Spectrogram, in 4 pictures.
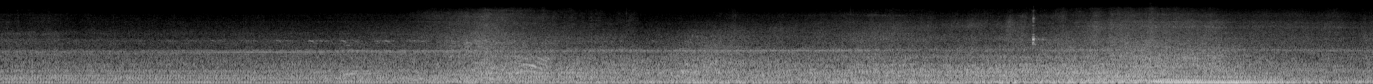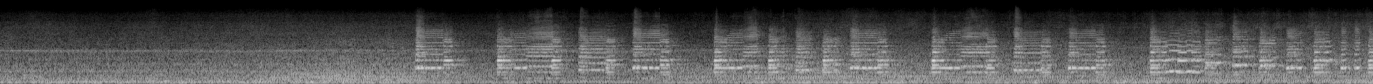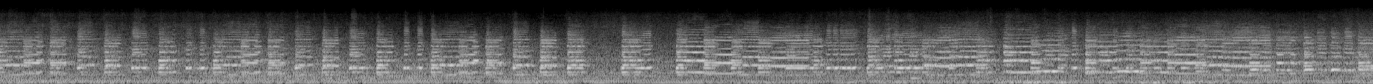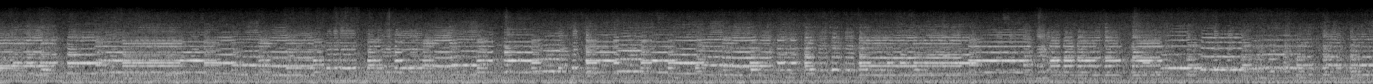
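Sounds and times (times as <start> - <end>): bus engine: 0.0 - 54.9
road noise: 0.0 - 54.9
multi-tone horn playing a tune: 15.2 - 54.9.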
